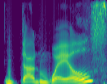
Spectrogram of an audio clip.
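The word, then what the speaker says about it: gunwale: I think most people would think it's gu u n e l. That's how I thought it was spelled. It is not. It's spelled gu a l e. Gun whales. They would put the guns there to shoot whales. So that's the gun whales.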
